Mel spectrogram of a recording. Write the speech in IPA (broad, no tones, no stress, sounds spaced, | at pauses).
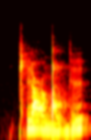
ǁ e ʕ ʊ ŋ͡ǃ ʊ d ɪ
